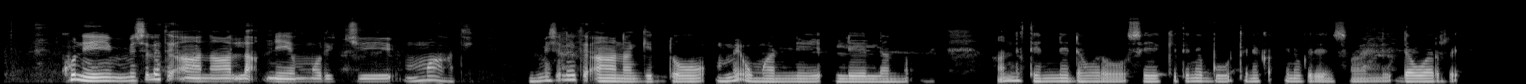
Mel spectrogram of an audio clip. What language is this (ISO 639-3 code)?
sid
